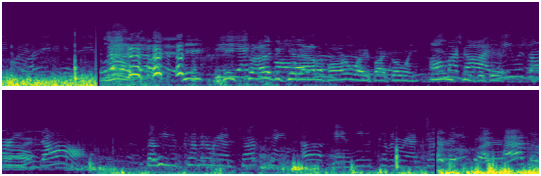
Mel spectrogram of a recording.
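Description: A man talks calmly to a group outdoors.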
